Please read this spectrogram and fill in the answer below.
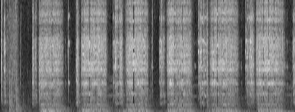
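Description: Round file rasping through the cutter teeth of a McCulloch chainsaw chain, pushed in even strokes about every three-quarters of a second to sharpen a dull chain.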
